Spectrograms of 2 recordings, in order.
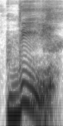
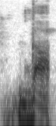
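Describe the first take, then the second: First: The vowel is long and full, like 'dee'. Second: The vowel is short and reduced, like 'duh'. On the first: The noun is singled out as that specific one. "इसका उच्चारण निश्चित करने के लिए यहां पर मैंने क्या बोल दिया? दी" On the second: The next word starts with a consonant. "तब हमें इसको क्या बोलना चाहिए? द"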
